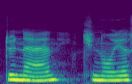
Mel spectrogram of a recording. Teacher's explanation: Dünən kinoya sözlərindəki Ü və O dodaqlanan sahitlərdir.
